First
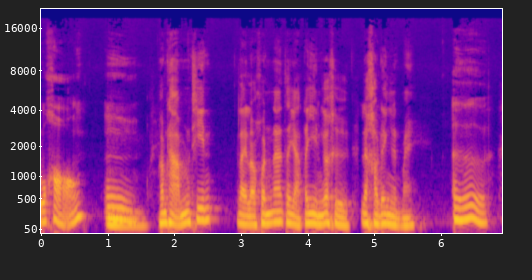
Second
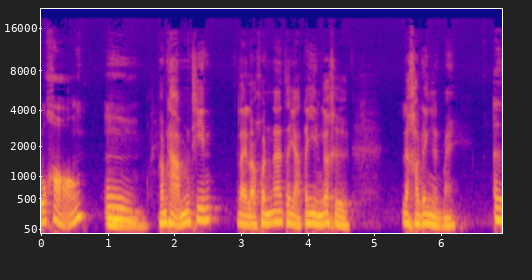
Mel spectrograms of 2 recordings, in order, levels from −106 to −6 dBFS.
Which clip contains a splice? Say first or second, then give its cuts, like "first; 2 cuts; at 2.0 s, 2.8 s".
first; 1 cut; at 4.7 s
